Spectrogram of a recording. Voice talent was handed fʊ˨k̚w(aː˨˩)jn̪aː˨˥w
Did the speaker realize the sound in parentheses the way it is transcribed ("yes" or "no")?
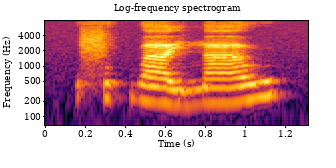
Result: yes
